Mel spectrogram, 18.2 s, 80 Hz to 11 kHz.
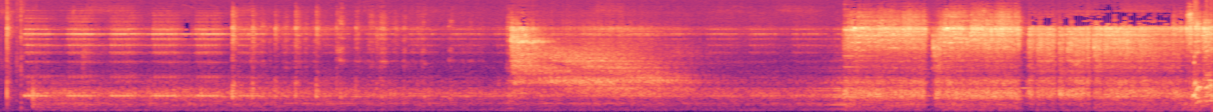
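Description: Soundtrack of an anime video playing back through a computer monitor's small speakers: music and effects with no bass. It swells about 8 s in and grows louder and denser from about 13 s.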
